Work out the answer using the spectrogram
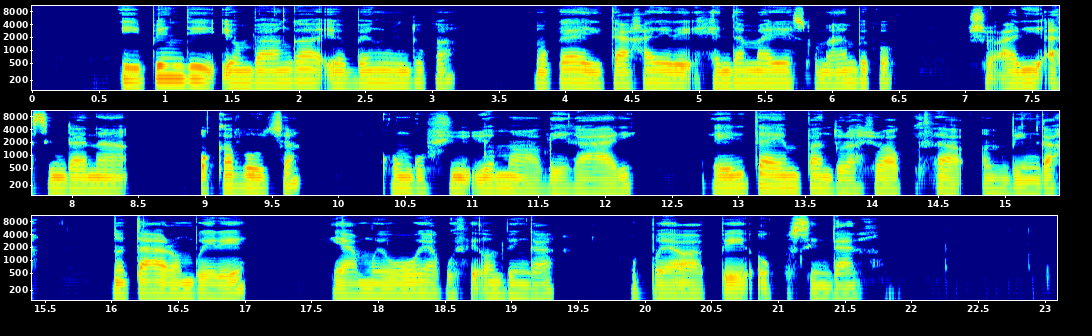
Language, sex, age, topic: Oshiwambo, female, 25-35, finance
